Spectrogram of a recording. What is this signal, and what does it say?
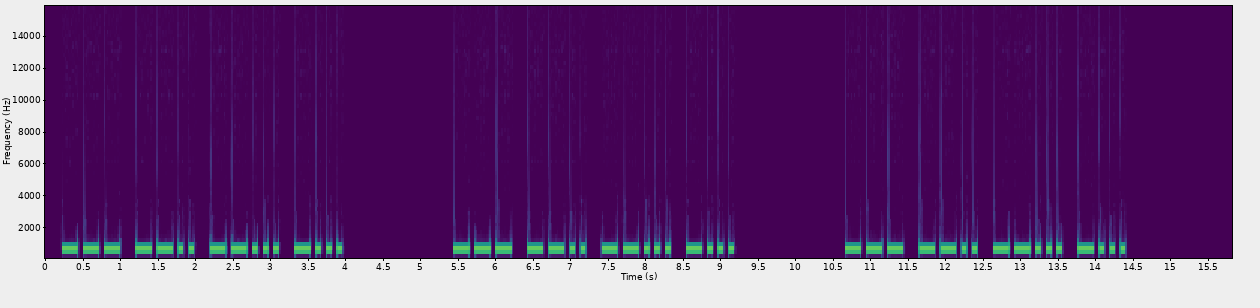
Morse code, heard as a keyed tone, about 17 wpm, 700 Hz. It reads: OZ7B OZ7B OZ7B
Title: DXCC-100 Call Signs - 4 Characters - Repeated 3x - 17wpm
